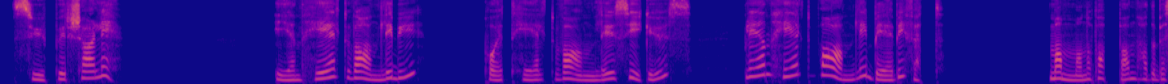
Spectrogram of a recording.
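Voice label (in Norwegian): barnebok, Norwegian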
